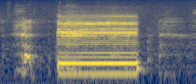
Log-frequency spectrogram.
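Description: An edited-in buzzer sound effect: one flat, low buzz lasting about a second that starts and stops abruptly, the game-show signal that a contestant is out.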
